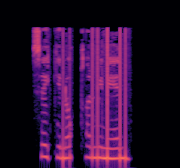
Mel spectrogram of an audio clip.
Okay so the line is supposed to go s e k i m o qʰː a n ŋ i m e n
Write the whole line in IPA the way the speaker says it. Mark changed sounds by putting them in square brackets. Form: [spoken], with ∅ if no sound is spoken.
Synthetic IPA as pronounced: s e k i [n] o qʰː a n [m] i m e n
